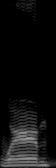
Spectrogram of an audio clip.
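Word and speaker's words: wyrm: You pronounce it worm. Worm. Same as worm.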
